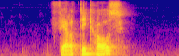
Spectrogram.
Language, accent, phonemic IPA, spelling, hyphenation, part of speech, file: German, Austria, /ˈfɛʁtɪkˌhaʊ̯s/, Fertighaus, Fer‧tig‧haus, noun, De-at-Fertighaus.ogg
- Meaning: prefabricated building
